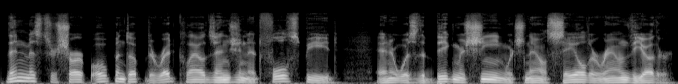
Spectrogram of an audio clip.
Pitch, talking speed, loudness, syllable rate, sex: 100 Hz, 210 wpm, -17 LUFS, 5.3 syllables/s, male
